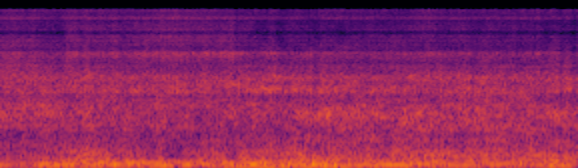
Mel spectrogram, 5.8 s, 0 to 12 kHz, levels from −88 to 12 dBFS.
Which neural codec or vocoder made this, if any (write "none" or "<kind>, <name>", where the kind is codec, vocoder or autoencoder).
codec, SNAC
